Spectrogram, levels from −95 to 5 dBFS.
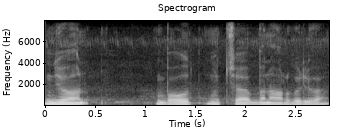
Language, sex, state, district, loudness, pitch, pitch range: Bhojpuri, male, Bihar, Muzaffarpur, -17 LUFS, 130 Hz, 125-135 Hz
